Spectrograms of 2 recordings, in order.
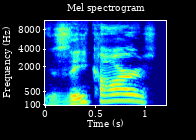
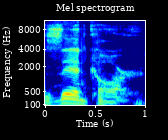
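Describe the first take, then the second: First: The letter is said as American zee. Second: The letter is said as British zed.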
